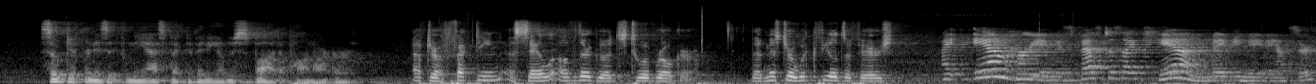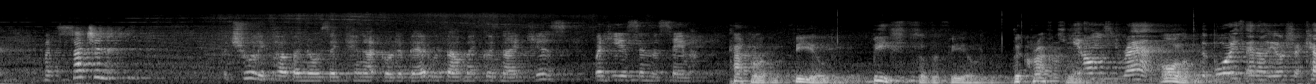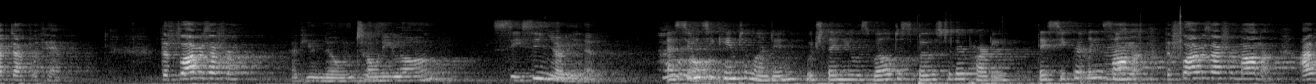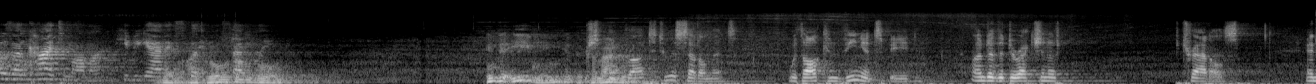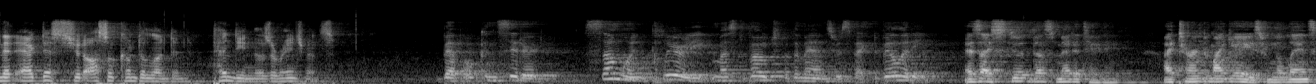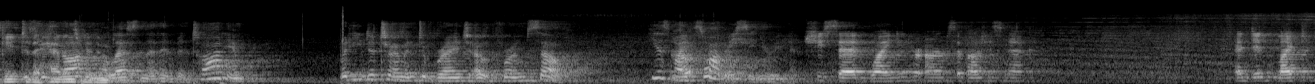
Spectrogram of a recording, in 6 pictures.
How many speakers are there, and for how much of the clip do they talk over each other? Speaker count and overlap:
eight, about 8%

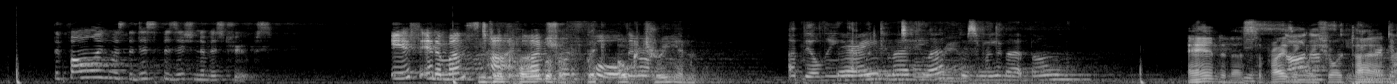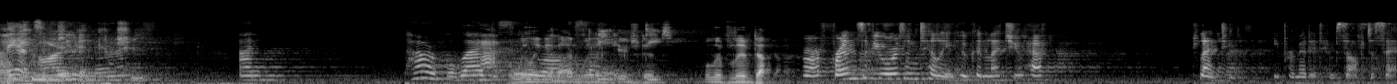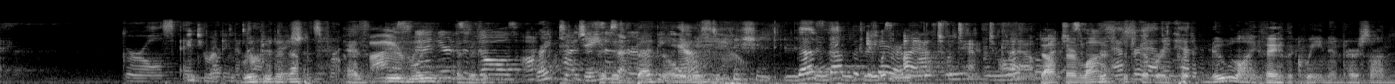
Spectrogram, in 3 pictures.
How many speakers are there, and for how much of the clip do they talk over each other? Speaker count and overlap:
nine, about 46%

